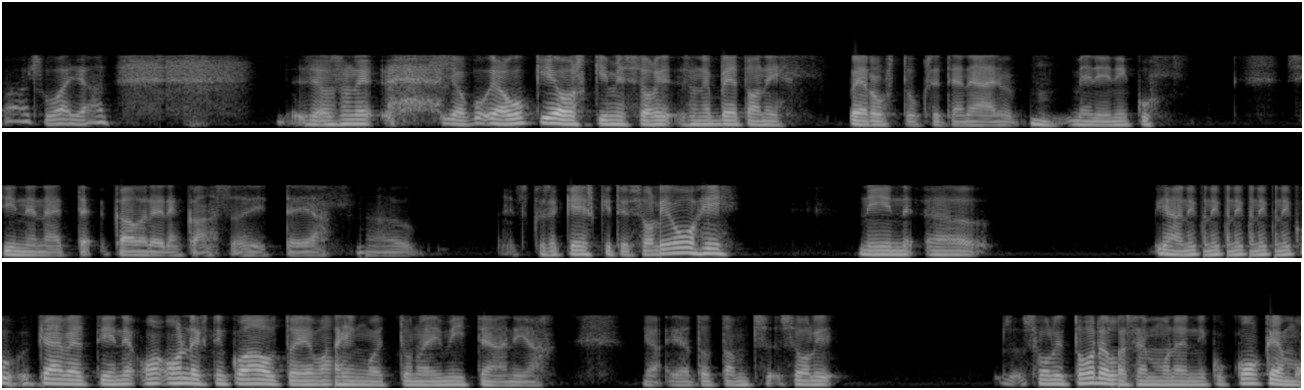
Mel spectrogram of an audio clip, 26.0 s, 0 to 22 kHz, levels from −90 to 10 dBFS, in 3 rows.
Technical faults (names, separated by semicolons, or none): packet loss with pitch repetition; CD stuck on one turn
